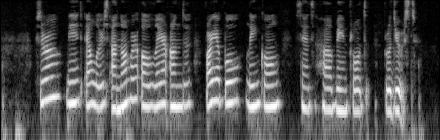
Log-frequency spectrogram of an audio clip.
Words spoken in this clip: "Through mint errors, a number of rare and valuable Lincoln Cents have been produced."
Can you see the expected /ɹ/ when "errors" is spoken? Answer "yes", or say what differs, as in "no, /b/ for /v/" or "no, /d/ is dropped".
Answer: no, /l/ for /ɹ/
